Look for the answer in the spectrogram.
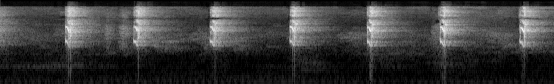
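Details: Long-tailed shrike in a mixed fill song recording meant for tutoring. Single harsh, high, rasping notes repeat about every half second, each a sudden burst fading quickly.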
